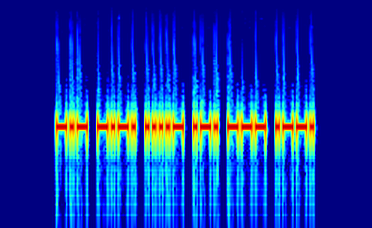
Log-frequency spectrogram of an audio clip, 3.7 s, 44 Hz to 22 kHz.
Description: Morse code, heard as a keyed tone, about 34 wpm, 700 Hz. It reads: KC4ROP
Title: USA Call Signs - 6 Characters - 35wpm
